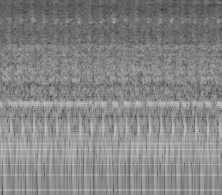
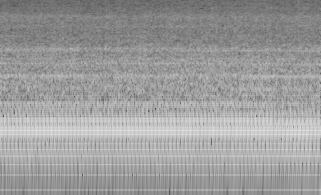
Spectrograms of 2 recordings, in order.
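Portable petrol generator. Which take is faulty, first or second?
first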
